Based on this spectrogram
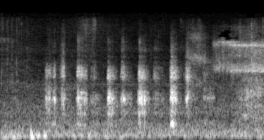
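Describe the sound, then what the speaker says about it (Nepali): A household dog pants in quick rhythmic bursts, close and fairly loud, the breaths repeating steadily over a low steady background with no voices. "कुकुरहरू तपाईँहरूलाई कुकुर देखाऊँ एउटा घरकै हो हाम्रै घरको"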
